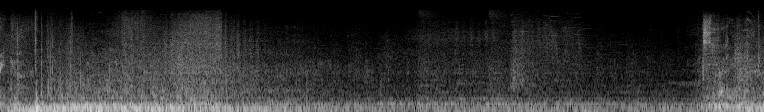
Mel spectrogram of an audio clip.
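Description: The Confringo fire spell goes off in the game Hogwarts Legacy with a loud, rumbling boom that fades into a crackling roar, then a second sharp blast bursts near the end.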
